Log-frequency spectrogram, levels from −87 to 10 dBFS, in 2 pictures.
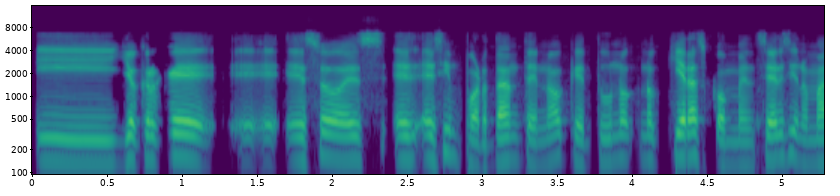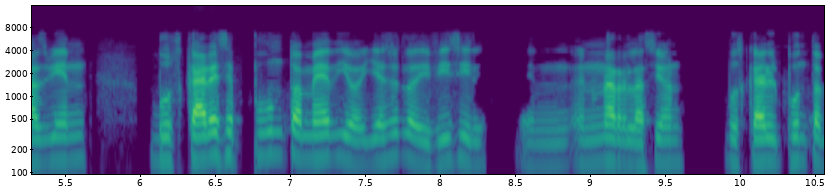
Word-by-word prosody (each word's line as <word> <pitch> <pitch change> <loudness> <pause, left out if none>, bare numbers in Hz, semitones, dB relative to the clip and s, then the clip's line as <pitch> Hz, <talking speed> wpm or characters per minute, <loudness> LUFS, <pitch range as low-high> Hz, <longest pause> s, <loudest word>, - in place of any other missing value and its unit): Y 135 -2 -2
yo 155 - +1
creo 155 - -1
que 160 -3 +5
e - - -8
e 145 - -3
eso 155 +1 +1
es 150 0 -1
es 150 0 0
es 155 - 0
importante, 145 -4 0
¿no? 150 +5 -4
Que - - -2
tú 140 - -11
no 155 +1 -4
no 150 - -5
quieras 165 +3 +3
convencer, 125 +4 -2
sino 170 -6 -6
más 140 0 +1
bien 145 +2 -3 0.4
buscar 150 +2 +6
ese 170 0 +2
punto 170 0 -2
medio, 155 -2 +2
y 130 +1 -7
eso 140 +4 -4
es 165 - -11
lo - - -1
difícil 135 +1 -5 0.2
en 120 +1 -17
en 130 - -9
una 145 +1 +4
relación, 135 +1 -2 0.3
buscar 140 0 +3
el 140 - -2
punto 150 -2 -4
145 Hz, 210 wpm, -24 LUFS, 135-155 Hz, 0.4 s, buscar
